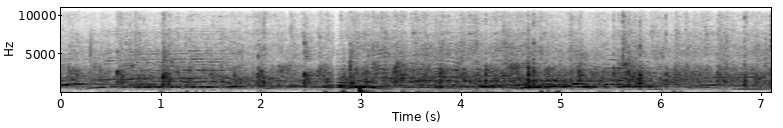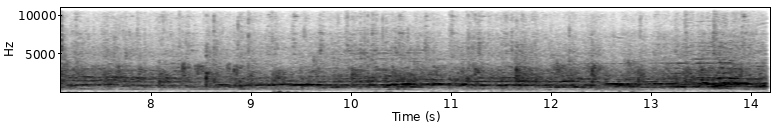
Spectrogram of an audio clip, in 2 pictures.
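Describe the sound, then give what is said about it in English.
A large crowd claps and cheers continuously, a dense wash of applause with scattered shouts rising over it, steady and fairly loud throughout, with no single voice standing out. “Come on, let's do it like the angels. Let's clap our hands. Let's lift our voice.”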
